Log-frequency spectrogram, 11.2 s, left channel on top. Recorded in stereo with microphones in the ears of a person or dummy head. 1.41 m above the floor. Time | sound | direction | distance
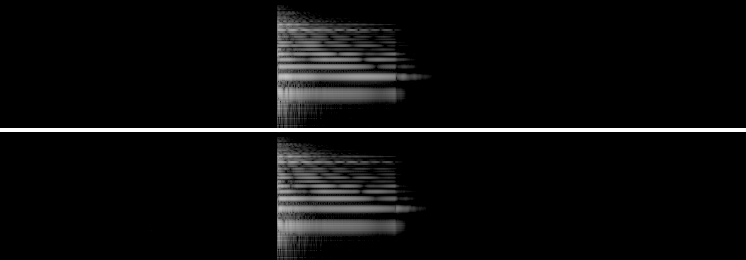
4.2 | a piano | 5° right (ahead or behind) | 3 m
